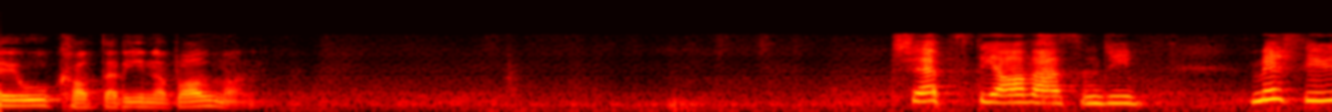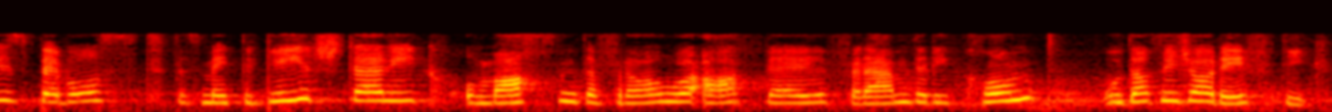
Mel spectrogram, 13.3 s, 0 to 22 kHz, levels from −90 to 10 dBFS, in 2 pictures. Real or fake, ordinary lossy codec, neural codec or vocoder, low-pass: fake; none; codec, 16 kHz, 1.1 kbps, Voila-Tokenizer; 7.2 kHz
